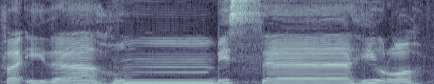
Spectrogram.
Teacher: میم ساکن کے بعد جب با آ جائے تو وہاں پہ قدرتی طور پہ ہونٹوں کو بند کرنا ہوتا ہے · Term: اخفاء شفوی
